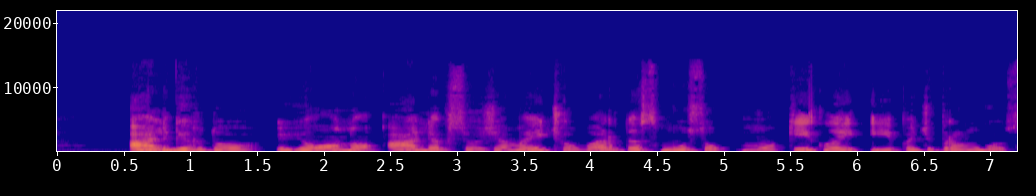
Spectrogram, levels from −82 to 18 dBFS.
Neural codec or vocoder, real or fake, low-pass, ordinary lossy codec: none; real; 14.4 kHz; MP3, 64 kbps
